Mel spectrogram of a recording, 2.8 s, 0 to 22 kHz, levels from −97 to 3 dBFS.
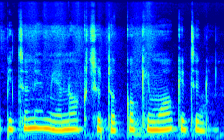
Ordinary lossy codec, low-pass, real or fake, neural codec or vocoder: none; none; fake; vocoder, 44.1 kHz, 128 mel bands every 512 samples, BigVGAN v2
